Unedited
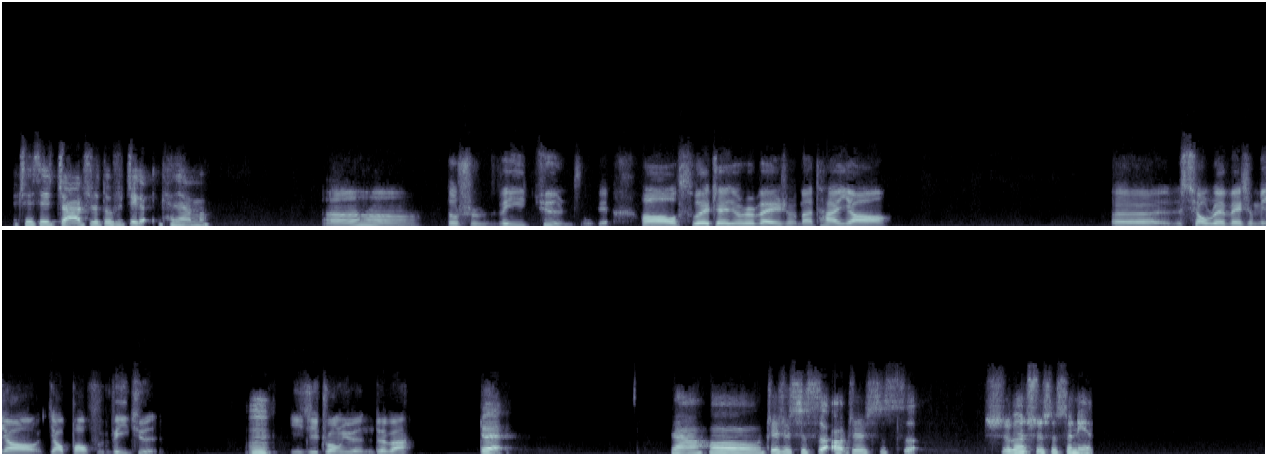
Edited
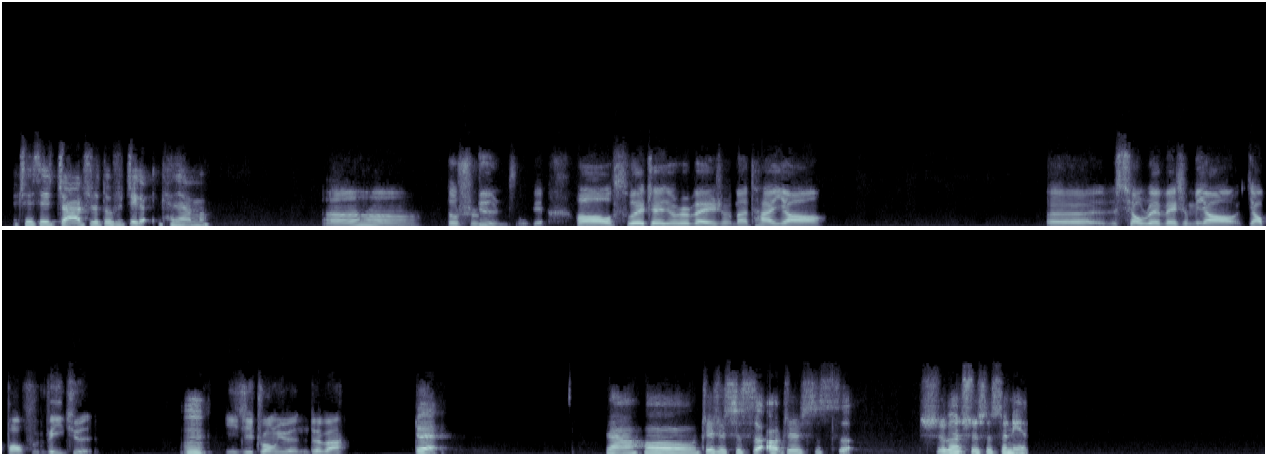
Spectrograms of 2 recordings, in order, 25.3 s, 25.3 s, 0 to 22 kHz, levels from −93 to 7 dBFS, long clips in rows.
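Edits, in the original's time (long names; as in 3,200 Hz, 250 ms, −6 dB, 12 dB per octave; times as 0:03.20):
0:04.77–0:05.42: remove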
